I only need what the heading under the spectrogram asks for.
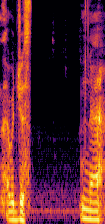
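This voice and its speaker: A man's voice: mid-range voice, level tone, slow pace, a bit bright. American man muttering over noisy audio. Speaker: host of an electronics teardown video. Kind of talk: casual unscripted commentary while working. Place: indoors at a workbench. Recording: clearly noisy home recording, sometimes off-mic.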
